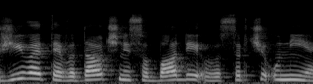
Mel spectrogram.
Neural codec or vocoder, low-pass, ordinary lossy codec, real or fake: none; 10.8 kHz; none; real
